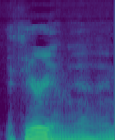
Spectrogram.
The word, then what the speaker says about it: Ethereum: Ethereum, yeah. – Oh, is that how you say it? Ethereum? – Yeah.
